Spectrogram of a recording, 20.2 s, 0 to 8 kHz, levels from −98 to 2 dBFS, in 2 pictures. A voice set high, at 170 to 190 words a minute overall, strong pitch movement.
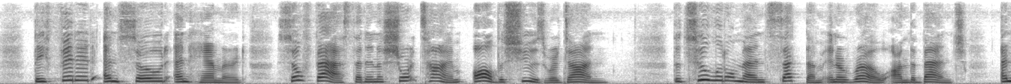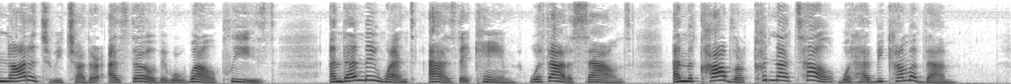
Yes: high, 235 Hz; average, 185 wpm; wide, 6.9 semitones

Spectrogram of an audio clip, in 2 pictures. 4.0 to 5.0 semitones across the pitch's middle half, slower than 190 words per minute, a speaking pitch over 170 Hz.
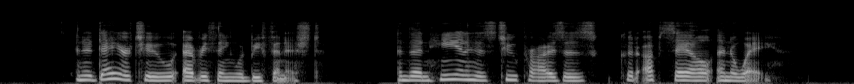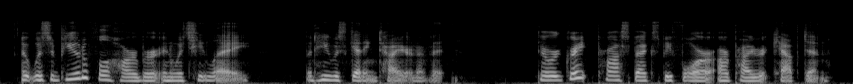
No: average, 2.9 semitones; average, 160 wpm; medium, 185 Hz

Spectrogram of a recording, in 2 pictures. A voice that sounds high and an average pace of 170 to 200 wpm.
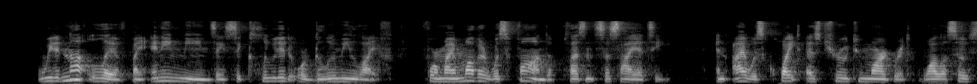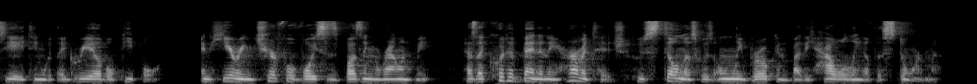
No: medium, 150 Hz; average, 180 wpm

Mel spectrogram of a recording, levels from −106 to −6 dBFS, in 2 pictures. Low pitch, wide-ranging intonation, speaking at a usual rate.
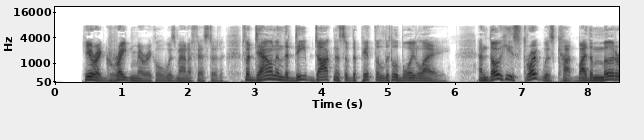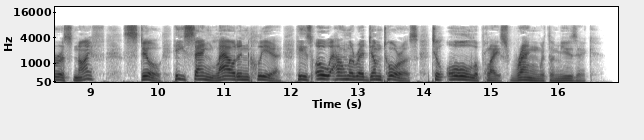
Yes: low, 130 Hz; wide, 6.9 semitones; average, 165 wpm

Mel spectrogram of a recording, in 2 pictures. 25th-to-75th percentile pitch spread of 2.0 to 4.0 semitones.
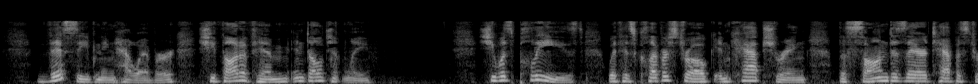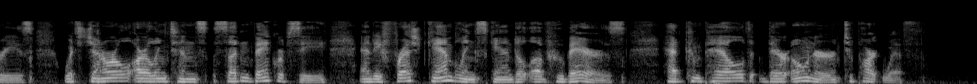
No: average, 4.8 semitones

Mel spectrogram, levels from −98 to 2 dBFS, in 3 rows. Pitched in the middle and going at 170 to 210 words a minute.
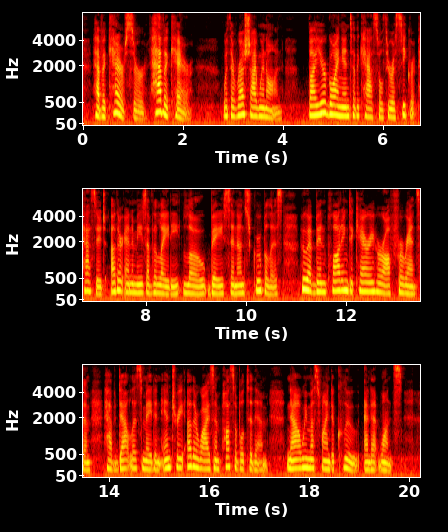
Yes: medium, 180 Hz; average, 180 wpm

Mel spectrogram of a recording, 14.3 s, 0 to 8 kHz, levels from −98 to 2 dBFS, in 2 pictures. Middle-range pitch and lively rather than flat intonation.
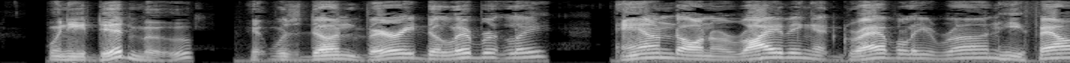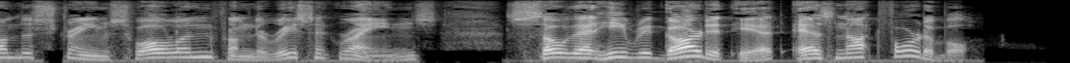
Yes: medium, 150 Hz; wide, 7.5 semitones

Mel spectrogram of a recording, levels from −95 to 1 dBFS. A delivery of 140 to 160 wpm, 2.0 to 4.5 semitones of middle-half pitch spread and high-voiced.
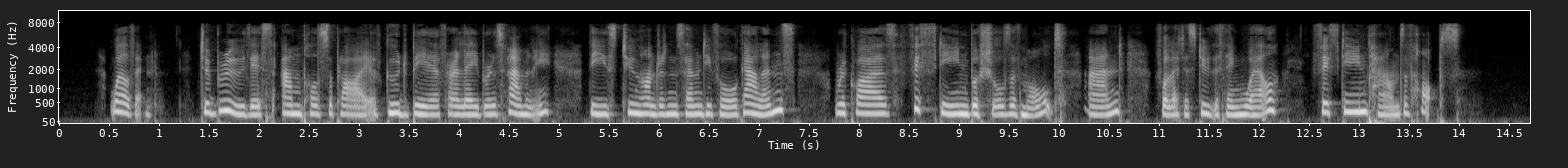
Yes: average, 145 wpm; average, 2.7 semitones; high, 210 Hz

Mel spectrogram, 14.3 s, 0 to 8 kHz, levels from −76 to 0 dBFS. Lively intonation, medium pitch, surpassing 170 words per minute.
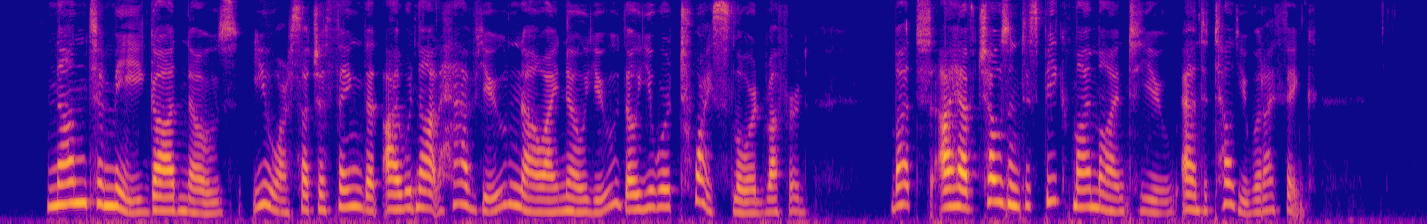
No: wide, 6.3 semitones; high, 200 Hz; average, 180 wpm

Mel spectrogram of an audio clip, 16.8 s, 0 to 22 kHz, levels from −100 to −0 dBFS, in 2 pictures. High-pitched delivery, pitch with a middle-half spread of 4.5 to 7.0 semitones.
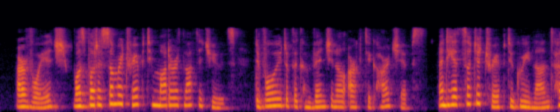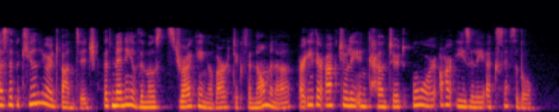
Yes: high, 210 Hz; average, 5.2 semitones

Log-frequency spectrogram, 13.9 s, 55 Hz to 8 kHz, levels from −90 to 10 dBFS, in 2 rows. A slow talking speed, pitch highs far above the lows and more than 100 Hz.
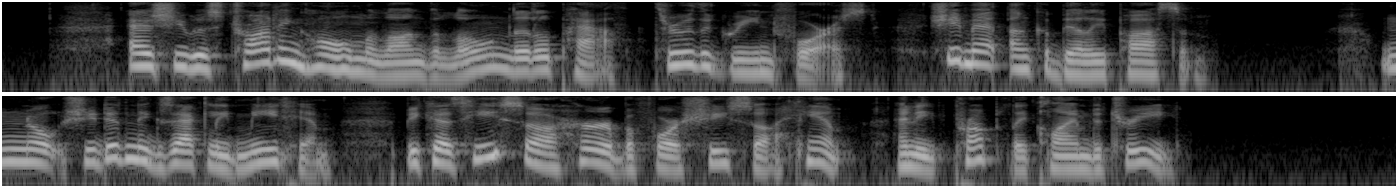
No: average, 170 wpm; wide, 6.3 semitones; high, 190 Hz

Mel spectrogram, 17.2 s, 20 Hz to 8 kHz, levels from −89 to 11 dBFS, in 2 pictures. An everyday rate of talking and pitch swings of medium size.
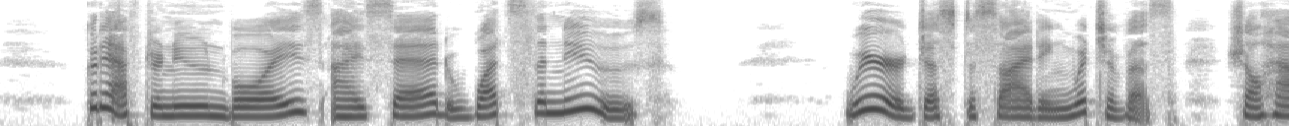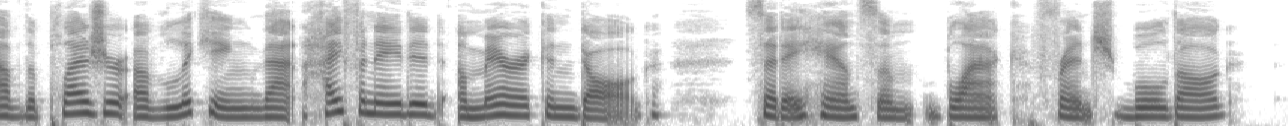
No: slow, 105 wpm; average, 4.2 semitones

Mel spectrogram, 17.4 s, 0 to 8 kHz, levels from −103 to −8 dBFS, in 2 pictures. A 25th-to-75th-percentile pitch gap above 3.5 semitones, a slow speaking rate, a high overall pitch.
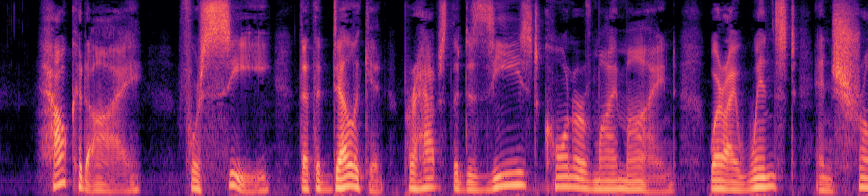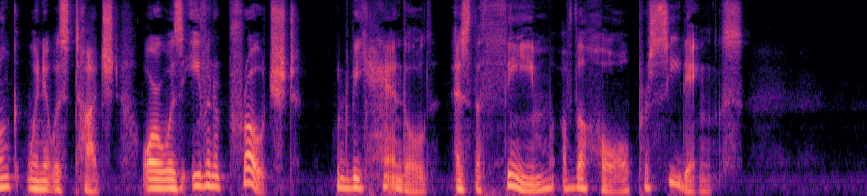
No: wide, 5.5 semitones; slow, 130 wpm; low, 120 Hz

